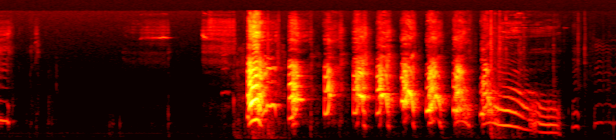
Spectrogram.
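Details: Akita puppy, after three seconds of quiet, lets out a loud bark followed by seven evenly spaced high yips, then a drawn-out descending whine.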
